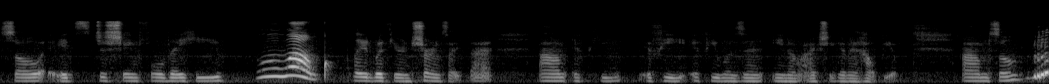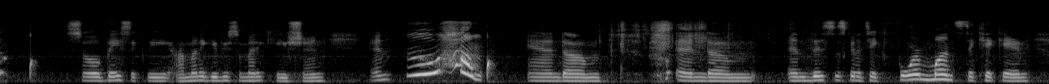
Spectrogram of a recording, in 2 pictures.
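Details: Vocal tics in a 39-year-old woman newly diagnosed with Tourette syndrome by a neurologist; sudden interjections and repeated words break up her speech.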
